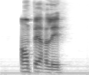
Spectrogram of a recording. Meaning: to impearl (decorate with pearls)
- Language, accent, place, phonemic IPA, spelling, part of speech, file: French, France, Lyon, /ɑ̃.pɛʁ.le/, emperler, verb, LL-Q150 (fra)-emperler.wav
